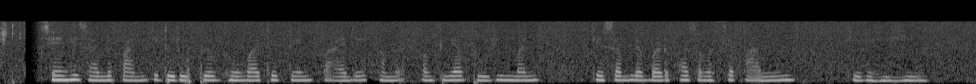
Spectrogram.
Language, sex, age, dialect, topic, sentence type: Chhattisgarhi, female, 18-24, Central, agriculture, statement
